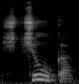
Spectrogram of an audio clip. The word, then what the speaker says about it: щука: щука щука щука щука чуєте при вимові Ми чуємо два звуки звукосполучення ш ч буква ща не проста аж два звуки познача два приголосних звука коли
